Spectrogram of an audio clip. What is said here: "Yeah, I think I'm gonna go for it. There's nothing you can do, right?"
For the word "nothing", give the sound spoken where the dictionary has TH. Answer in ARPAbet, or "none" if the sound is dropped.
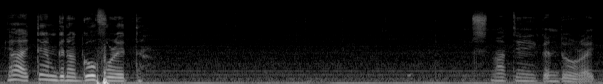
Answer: T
